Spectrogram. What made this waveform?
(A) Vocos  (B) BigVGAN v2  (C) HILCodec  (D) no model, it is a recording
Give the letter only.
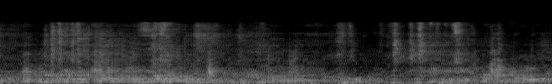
A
